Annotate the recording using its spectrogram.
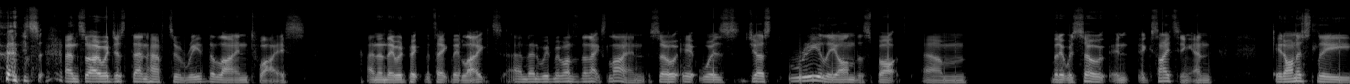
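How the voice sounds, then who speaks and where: On a very clean recording with a silent background and a dry, close sound with no echo, a man speaks at a medium pitch with ordinary pitch variation and a bright, sharp tone. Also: moderate pace. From Scotland, Edinburgh. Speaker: voice actor. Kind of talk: interview.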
